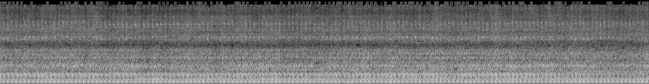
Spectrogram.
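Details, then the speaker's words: Simplicity snow blower after a carb rebuild, clean and adjust, cleaned coil and flywheel with gap set, cleaned and gapped plug, and new fuel and primer-bulb lines, with a fuel bowl leak still to fix. Steady, even drone with no stumbling or surging, running properly. "It sounds like it's running pretty good. We got our flapper put back in, put our caps on."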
